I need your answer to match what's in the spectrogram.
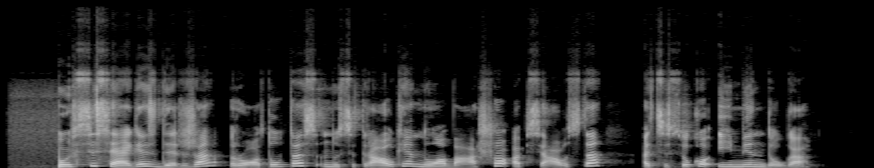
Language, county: Lithuanian, Šiauliai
